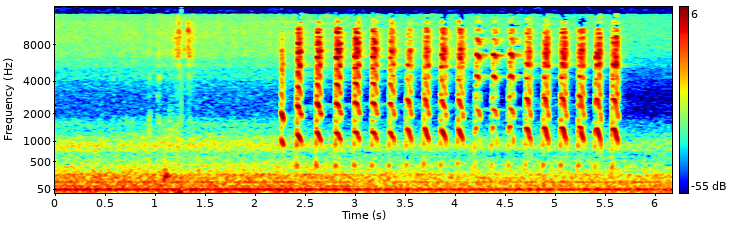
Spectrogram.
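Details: A female Northern Goshawk in her Latvian nest, with crows nearby, on 21 February 2017 at 11:17, gives a fast run of about eighteen harsh, downslurred kek notes over three seconds, above a steady low hum.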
